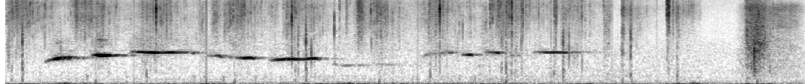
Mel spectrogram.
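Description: A person whistling a short tune of held notes with small slides between them, over footsteps on concrete. A brief rustling noise comes near the end.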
